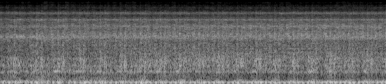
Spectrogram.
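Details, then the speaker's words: 1979 Ferrari 308, first start, choke on: uneven, lumpy idle that sputters and dies whenever the throttle is touched; plugs possibly fouled by Mystery Oil in the cylinders, expected to clean out. "hopefully it'll yeah see it's starting to sputter it hopefully it'll clean out once it gets the oil out of the cylinders and start to kind of Rev nope crank it again anytime I hit the throttle it dies"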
